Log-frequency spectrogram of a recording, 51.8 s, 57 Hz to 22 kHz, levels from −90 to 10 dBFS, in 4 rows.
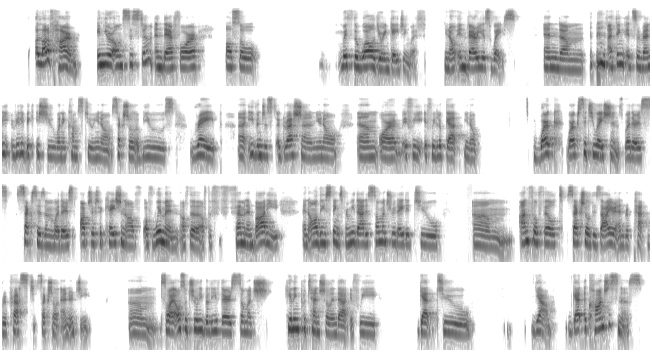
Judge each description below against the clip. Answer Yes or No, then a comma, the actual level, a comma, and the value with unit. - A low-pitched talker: No, high, 215 Hz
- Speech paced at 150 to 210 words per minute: No, average, 140 wpm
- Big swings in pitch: No, average, 3.8 semitones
